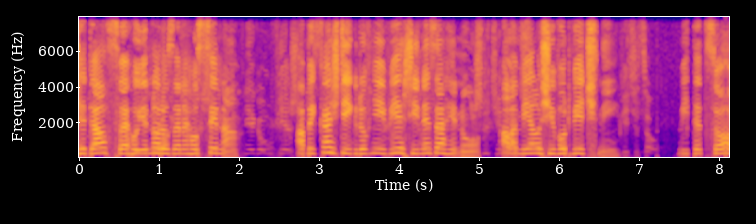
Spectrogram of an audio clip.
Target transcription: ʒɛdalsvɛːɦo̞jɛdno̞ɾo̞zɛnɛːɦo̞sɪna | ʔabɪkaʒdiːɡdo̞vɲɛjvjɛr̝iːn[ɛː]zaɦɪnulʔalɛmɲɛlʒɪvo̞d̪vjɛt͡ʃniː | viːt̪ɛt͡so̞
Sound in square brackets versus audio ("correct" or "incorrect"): incorrect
